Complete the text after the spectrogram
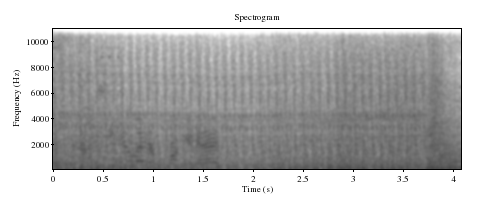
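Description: Laser cannons fire in quick bursts.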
